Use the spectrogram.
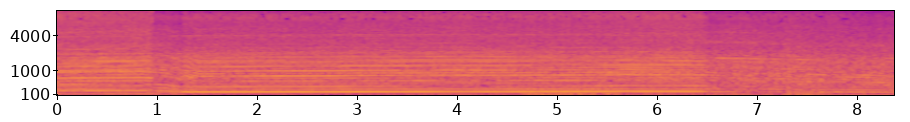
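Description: Race car engine in Project Cars 2 roars steadily at high revs while accelerating out of a corner, the pitch holding and briefly dipping near the end, loud and alone with no talk.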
